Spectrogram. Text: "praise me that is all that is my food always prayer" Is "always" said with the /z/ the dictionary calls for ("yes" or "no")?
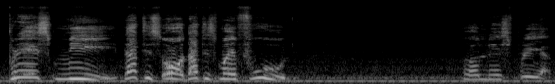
no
